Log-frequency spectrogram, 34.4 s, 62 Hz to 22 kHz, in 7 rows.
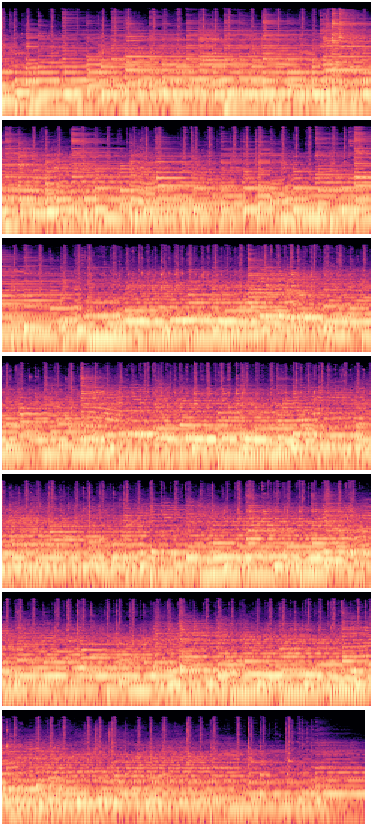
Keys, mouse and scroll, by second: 0.1-0.5 scroll down 1, 0.5-1.6 scroll up 1, 1.6 click, 2.1-2.9 scroll down 1, 5.4 space, 6.5 click, 6.9 scroll down 1, 9.1 t, 12.3 scroll up 1, 12.9 click, 13.0 click, 14.3-15.4 typing, 16.6 click, 17.7 9, 17.9 Return, 20.9 scroll up 1, 21.8 click, 23.1-25.9 typing, 26.4 Return, 29.0 Escape, 29.5 space, 30.4 click, 30.4 click, 31.3 Delete, 32.1 t, 32.9 click, 32.9 click, 34.1-34.3 typing.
